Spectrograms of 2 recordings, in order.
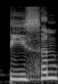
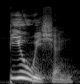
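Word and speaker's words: tuition: इसको बहुत लोग ट्यूशन पढ़ते हैं जो कि गलत है, बहुत लोग ट्यूशन पढ़ते हैं जो कि बिल्कुल ही गलत है। ये ट्यूशन है, ट्यूशन। बोलिए ट्यूइशन, ट्यूइशन, ट्यूइशन।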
